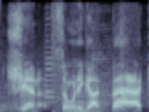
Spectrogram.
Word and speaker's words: Genna: they were all Jenna Vince's family name in Italy is pronounced Jenna so when he got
